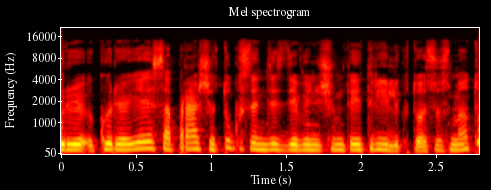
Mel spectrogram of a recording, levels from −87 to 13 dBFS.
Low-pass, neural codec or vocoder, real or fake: 14.4 kHz; none; real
